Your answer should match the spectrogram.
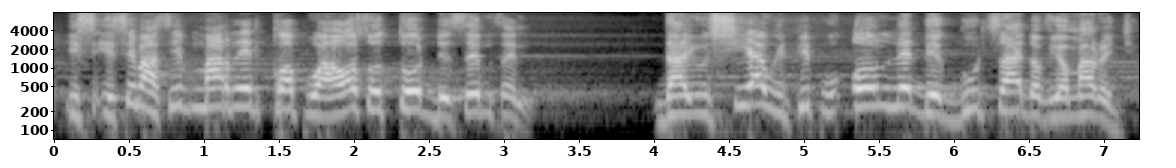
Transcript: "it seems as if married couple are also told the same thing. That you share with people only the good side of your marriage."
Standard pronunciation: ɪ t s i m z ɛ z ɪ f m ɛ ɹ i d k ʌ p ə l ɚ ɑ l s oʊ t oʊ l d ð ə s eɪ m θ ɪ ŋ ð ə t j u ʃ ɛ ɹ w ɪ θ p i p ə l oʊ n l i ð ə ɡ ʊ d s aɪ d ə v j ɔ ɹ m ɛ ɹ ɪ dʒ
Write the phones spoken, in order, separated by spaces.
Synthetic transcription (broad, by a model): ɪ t s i m ɑ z ɪ f m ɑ ɹ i d k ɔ p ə ɑ l s oʊ t oʊ l d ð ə s eɪ m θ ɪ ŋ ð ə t j u ʃ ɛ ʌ w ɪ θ p i p ə l oʊ n l i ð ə ɡ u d s aɪ d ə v j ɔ m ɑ ɹ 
